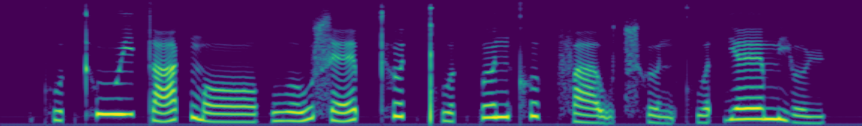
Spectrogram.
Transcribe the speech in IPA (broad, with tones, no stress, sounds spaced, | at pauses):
kʷʰ ɐ˨˥ k̚ t̪ʰ uː˥ j t̪ aː˨˥ k̚ m ɔː˨ | w o˨˥ w s ɛː˨˥ p̚ t̪ʰ ɵ˥ t̚ kʷʰ ɐ˨ k̚ p ɵ˥ n kʰ ʊ˥ k̚ f aː˨˩ w t͡sʰ ɵ˨˩ n kʷʰ ɐ˨˥ t̚ j ɛː˥ m j ɵ˨ ɥ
